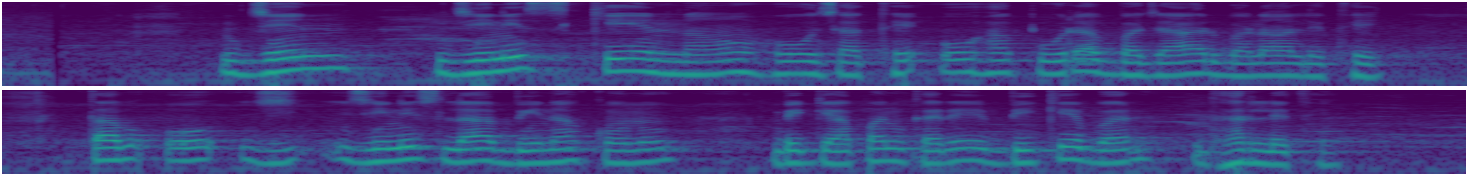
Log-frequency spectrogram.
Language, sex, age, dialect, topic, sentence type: Chhattisgarhi, male, 25-30, Central, banking, statement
